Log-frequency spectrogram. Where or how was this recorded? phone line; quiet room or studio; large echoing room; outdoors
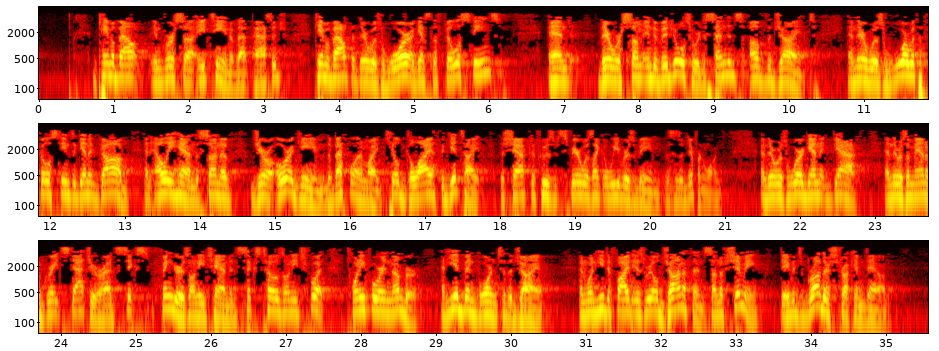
large echoing room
